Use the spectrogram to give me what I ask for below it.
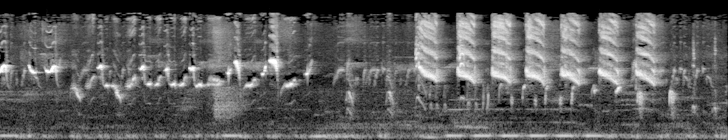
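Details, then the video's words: Chinese hwamei of the five-phrase style singing with rapid voice changes: a lilting run of varied whistled notes, then a series of loud fast descending sweeps repeated steadily, over a low hum. "Họa mi ngũ trường đảo giọng tốc độ"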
